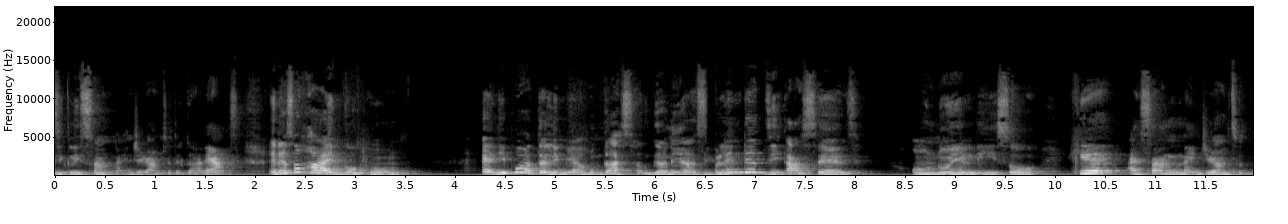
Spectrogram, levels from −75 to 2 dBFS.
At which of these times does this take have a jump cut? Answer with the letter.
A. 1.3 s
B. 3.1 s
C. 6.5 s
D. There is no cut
C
